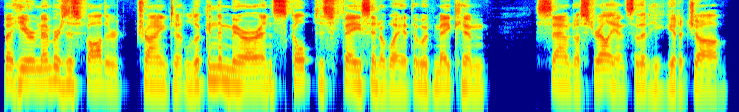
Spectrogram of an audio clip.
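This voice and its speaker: A man's voice: medium pitch, dry recording, clean studio sound. A man with an American accent hosting a podcast, chatting casually and adding self-deprecating asides. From United States. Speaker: podcast host. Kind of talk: casual conversational chat.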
